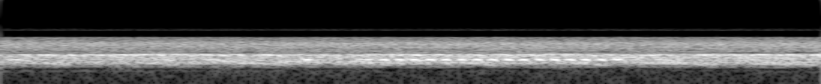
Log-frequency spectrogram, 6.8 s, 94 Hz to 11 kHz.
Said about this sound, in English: Would it sound like a human choir? Let's find out. Here's a cricket orchestra. And here's our cricket ensemble, slowed again by a factor of 10. I put a filter on it to favor the frequencies of human speech. What do you think?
